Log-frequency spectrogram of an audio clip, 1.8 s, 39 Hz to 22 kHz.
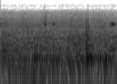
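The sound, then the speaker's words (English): A steady outdoor rumble of slow road traffic on the Maraba-Yanya Road at 4 p.m., with a short swell of passing vehicle noise partway through and faint indistinct voices mixed into the background. “But today, at 4 p.m., there's a slow movement of traffic, a very rare occurrence.”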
